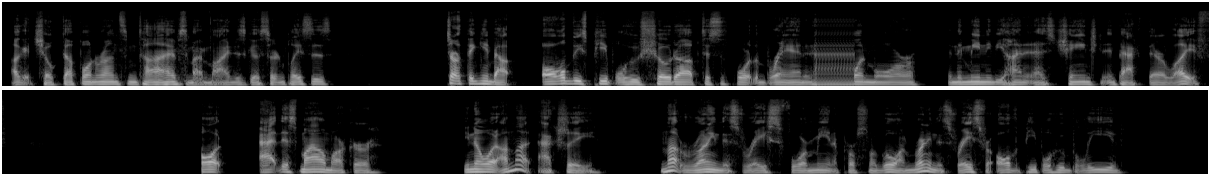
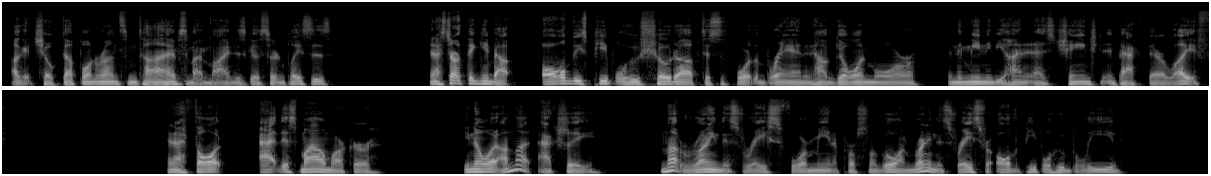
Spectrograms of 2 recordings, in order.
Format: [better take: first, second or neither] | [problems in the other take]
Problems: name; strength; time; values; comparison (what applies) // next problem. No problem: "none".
second | audio freezing; at 4 s, at 8 s and at 14 s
